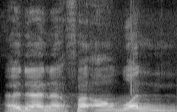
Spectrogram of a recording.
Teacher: lamnya tipis, dhatnya memang dibaca dengan tebal atau isti'la daripada huruf tersebut ataupun itbaqnya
